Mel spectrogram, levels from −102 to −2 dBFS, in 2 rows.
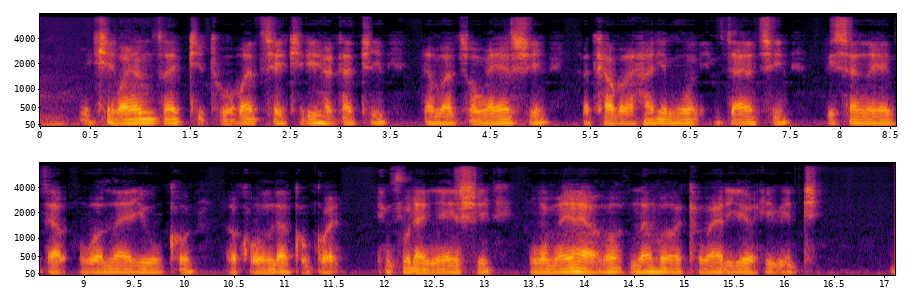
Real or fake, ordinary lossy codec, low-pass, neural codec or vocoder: fake; AAC, 32 kbps; 7.2 kHz; codec, 16 kHz, 1 kbps, FunCodec, trained on LibriTTS, 50 frames a second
